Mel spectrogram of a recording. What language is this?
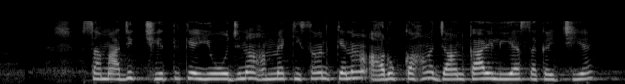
Maithili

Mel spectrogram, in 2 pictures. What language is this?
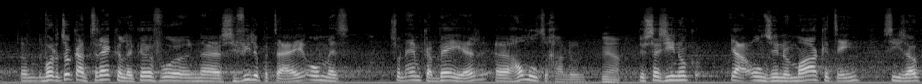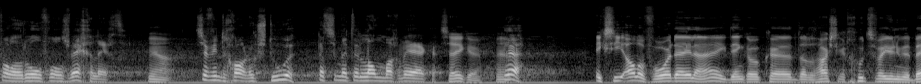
Dutch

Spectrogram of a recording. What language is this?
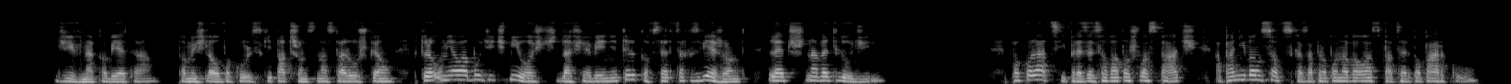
Polish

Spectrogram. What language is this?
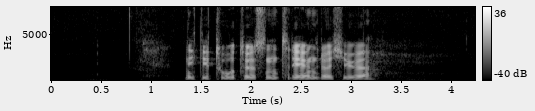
Norwegian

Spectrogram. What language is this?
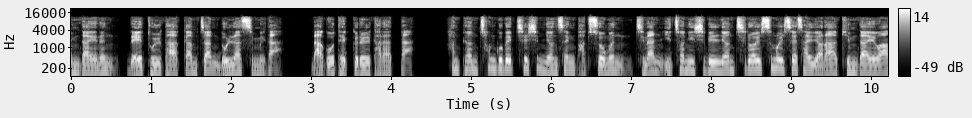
Korean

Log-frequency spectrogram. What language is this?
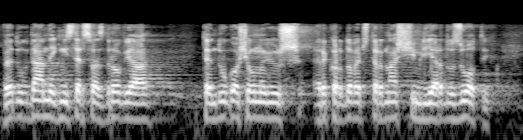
Polish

